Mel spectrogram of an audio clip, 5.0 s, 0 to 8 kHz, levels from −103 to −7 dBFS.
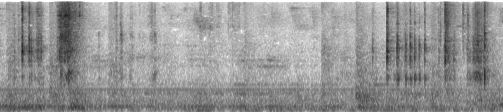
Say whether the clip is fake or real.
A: real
